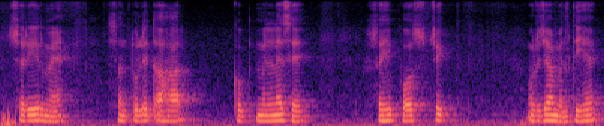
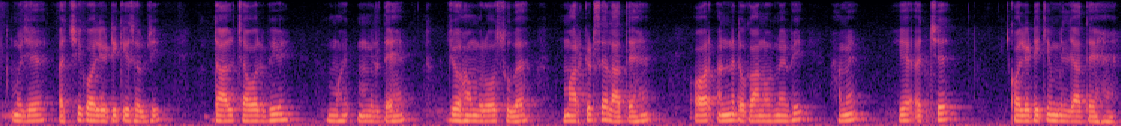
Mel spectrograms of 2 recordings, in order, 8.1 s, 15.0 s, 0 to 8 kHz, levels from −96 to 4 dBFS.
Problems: background sounds at intervals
